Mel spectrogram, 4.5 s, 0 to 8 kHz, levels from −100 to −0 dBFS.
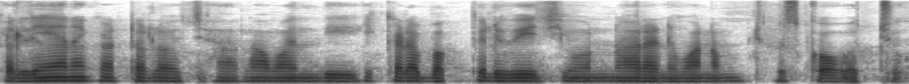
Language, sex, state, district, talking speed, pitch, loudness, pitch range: Telugu, male, Andhra Pradesh, Srikakulam, 145 wpm, 115 Hz, -20 LUFS, 115-120 Hz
